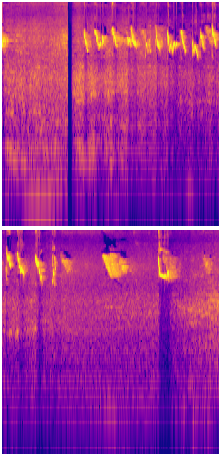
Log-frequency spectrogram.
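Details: Training song (masteran) of a white-eye (pleci) for caged birds: after a brief cut, a quick run of short, high downslurred chirps, then a couple of louder separate whistled notes near the end.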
